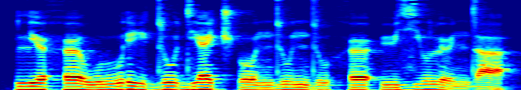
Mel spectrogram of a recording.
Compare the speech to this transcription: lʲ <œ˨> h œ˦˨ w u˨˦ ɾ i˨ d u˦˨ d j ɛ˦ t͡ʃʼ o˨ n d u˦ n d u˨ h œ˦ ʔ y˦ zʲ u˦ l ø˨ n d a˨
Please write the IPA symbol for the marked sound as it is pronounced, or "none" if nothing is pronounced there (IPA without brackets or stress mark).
œ˦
